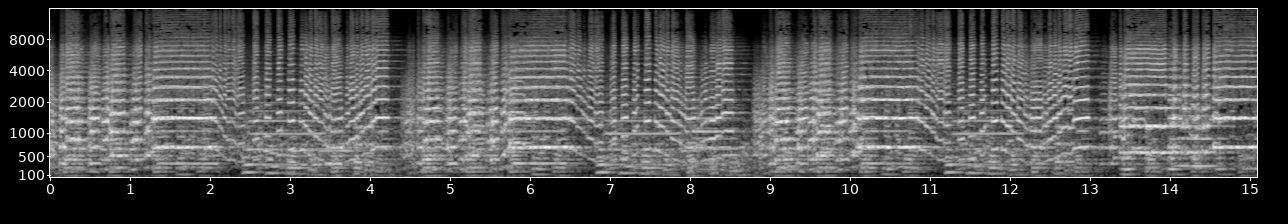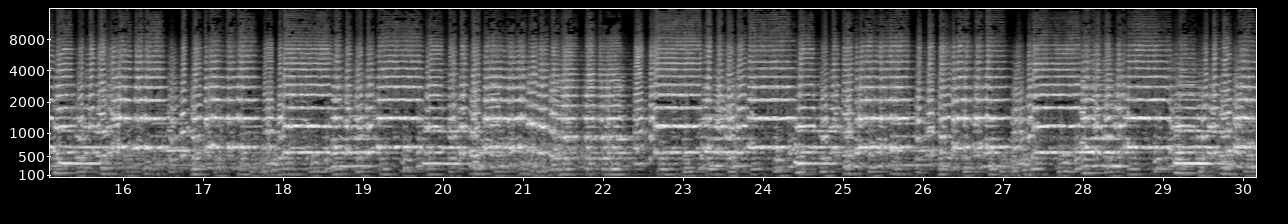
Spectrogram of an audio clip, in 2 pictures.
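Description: Bersaglieri brass fanfare of trumpets and lower brass horns playing a lively military march. The music is loud and continuous, with brief breaths between phrases.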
